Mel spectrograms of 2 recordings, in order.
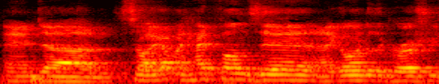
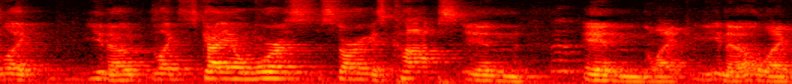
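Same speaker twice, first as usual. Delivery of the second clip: ordinary talk, nothing marked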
